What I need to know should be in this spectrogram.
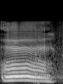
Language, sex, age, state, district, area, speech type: Tamil, female, 60+, Tamil Nadu, Tiruchirappalli, rural, spontaneous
